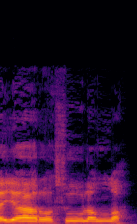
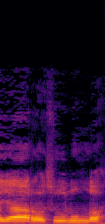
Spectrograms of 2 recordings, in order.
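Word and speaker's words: يا رسولَ الله: yang sering kita baca Ya Rasulallah jangan baca yarosululoh salah Jadi kalau masih ada yang bacanya Rosulullah barisnya salah barisnya salah ya seterusnya yang terakhir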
